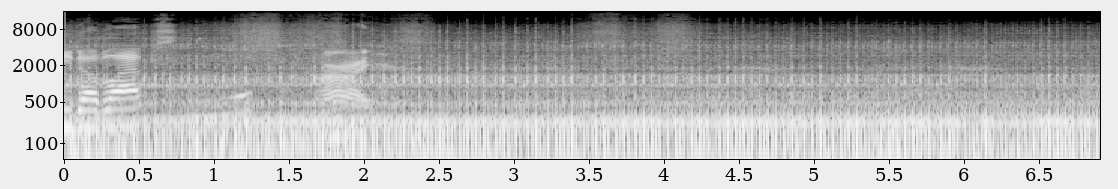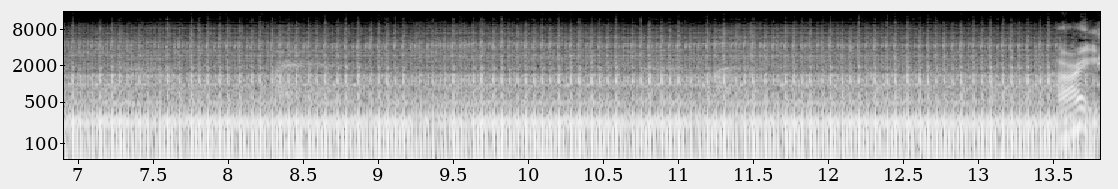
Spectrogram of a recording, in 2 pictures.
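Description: A dirt bike engine idles steadily close by.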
